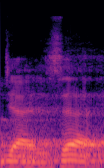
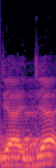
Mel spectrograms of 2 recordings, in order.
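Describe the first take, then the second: First: The middle consonant is a Z sound. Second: The middle consonant is a J sound. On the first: The speaker calls it right. "Padahal jaza mang jaza" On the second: The speaker calls it wrong. "karena terbiasa dengan lidah itu akhirnya memang jaja"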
